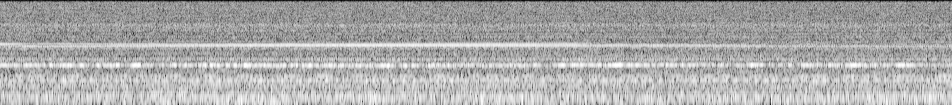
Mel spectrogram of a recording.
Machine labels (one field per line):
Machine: pump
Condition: normal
